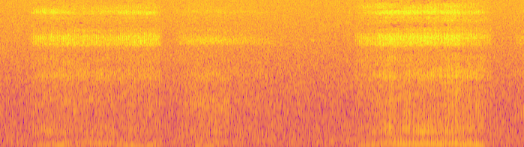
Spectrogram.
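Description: Rough rattling snores on each breath, some with a hissing edge, over steady room noise. Snoring.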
